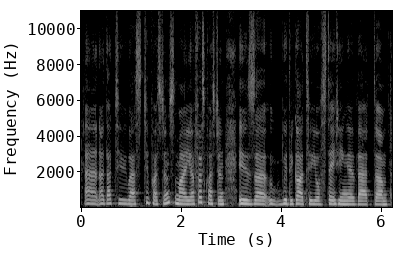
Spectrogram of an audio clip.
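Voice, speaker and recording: Woman, live interpreter voice, consecutive interpreting, smooth clear tone, halting phrasing, medium pitch. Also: fairly even intonation. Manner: halting, pausing often mid-phrase. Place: press briefing room.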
